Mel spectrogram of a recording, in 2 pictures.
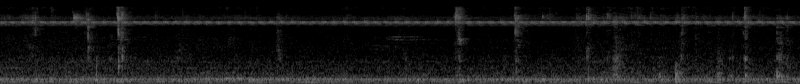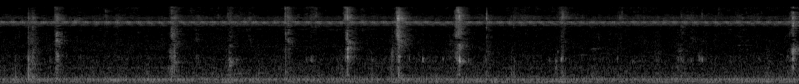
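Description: Close-up eating sounds of fried chicken lollipop being bitten and chewed, with scattered wet mouth clicks and smacks, a few louder ones about three-quarters of the way through. A steady high-pitched whine and a low hum run underneath.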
